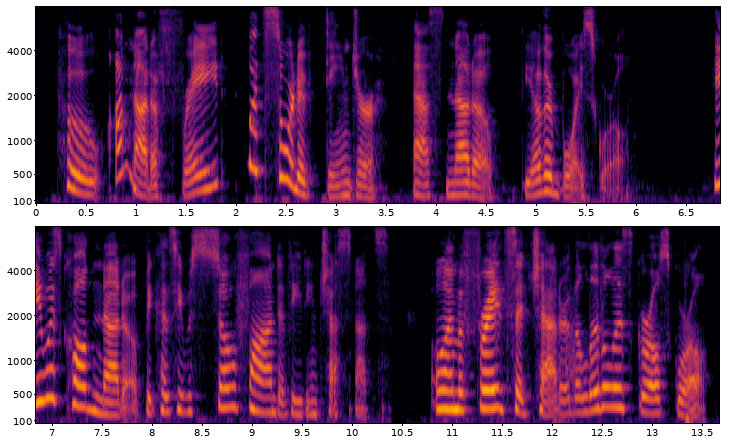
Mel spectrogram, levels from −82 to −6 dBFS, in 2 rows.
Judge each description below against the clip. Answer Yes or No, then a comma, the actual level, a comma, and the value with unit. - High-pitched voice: Yes, high, 235 Hz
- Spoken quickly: No, average, 155 wpm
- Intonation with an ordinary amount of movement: No, wide, 6.5 semitones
